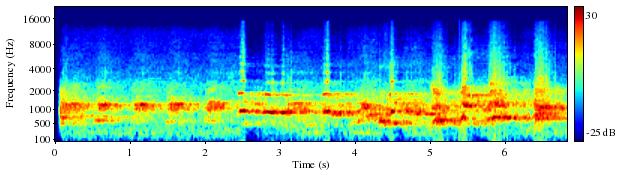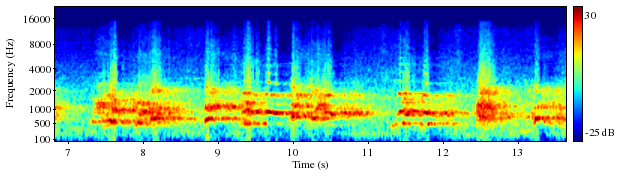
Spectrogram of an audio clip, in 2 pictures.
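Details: Several dogs barking at The Barking Lot on 23 September 2019: overlapping loud barks and yips in a dense, busy stretch, with people talking in the background throughout.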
